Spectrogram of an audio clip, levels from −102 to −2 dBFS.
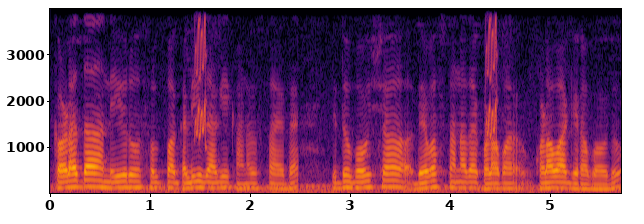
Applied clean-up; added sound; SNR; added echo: none; Animal; 16 dB; none.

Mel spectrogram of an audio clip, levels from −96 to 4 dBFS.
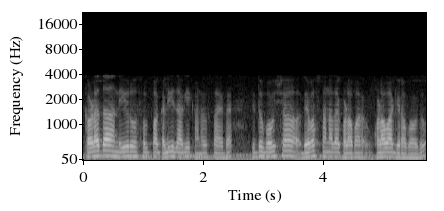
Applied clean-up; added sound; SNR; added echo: none; none; none; none.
